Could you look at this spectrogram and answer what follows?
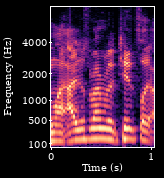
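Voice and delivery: ordinary talk, nothing marked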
